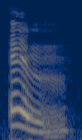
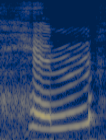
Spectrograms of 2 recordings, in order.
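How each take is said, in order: First: The word is said in a reduced form. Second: The word is said in its full form. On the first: "omitting some sounds" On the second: "Not him"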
